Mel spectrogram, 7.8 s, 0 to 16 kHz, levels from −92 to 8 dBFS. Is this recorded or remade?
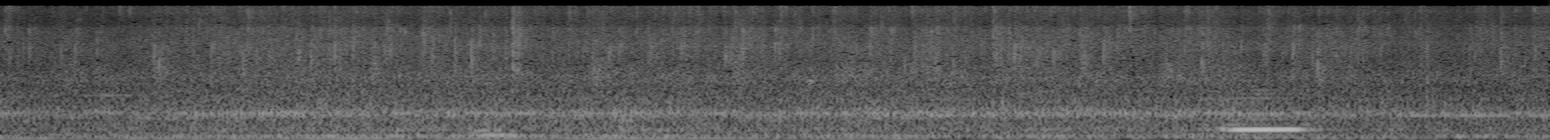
recorded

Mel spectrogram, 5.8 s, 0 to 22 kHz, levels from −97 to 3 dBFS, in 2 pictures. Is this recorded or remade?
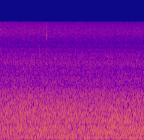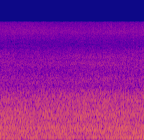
recorded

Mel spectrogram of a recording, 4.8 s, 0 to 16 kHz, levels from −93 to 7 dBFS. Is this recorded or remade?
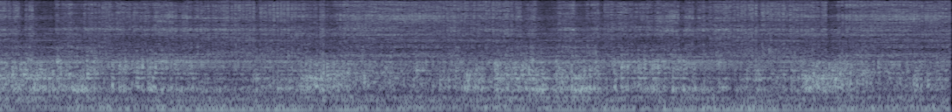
recorded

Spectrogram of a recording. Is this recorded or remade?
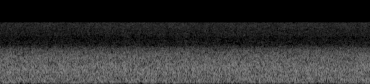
remade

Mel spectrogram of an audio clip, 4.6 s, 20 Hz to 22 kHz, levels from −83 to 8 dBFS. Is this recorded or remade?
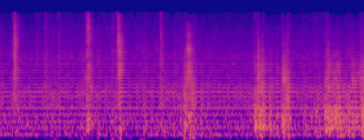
remade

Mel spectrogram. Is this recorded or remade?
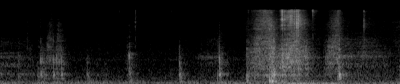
remade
